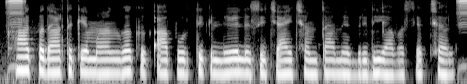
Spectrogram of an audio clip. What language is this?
Maithili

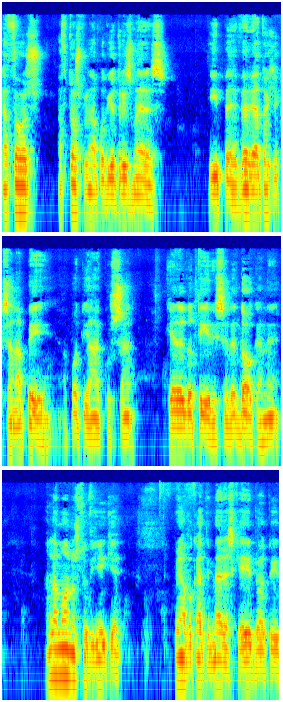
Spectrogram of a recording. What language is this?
Greek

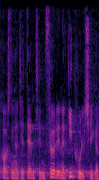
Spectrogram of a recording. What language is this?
Danish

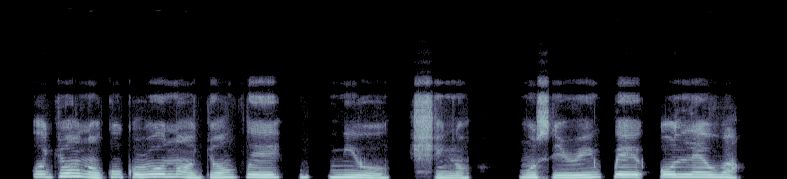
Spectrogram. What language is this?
Yoruba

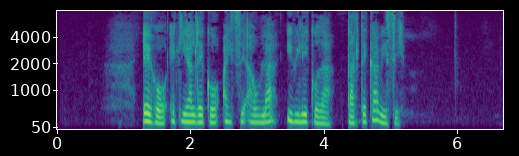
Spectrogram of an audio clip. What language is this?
Basque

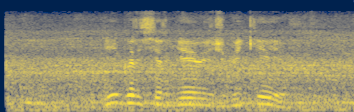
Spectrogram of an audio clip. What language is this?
Russian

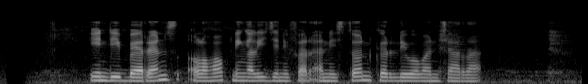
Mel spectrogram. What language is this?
Sundanese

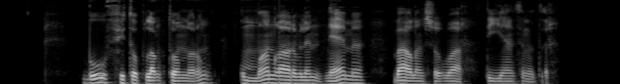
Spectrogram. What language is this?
Turkmen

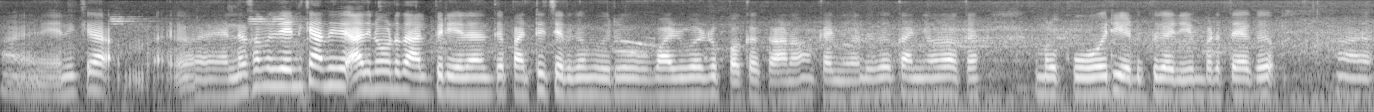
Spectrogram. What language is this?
Malayalam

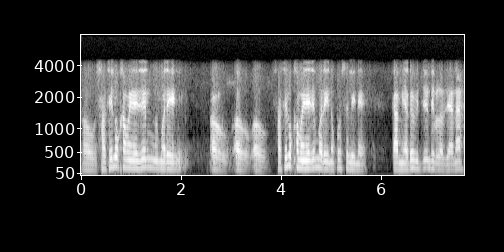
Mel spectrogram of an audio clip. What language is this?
Bodo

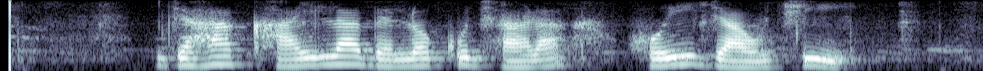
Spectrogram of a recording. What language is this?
Odia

